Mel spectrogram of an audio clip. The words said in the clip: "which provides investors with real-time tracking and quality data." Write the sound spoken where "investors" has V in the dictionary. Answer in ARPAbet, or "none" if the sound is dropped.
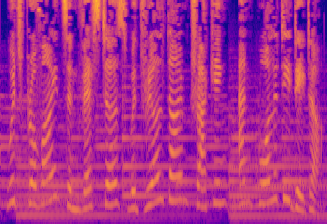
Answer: V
